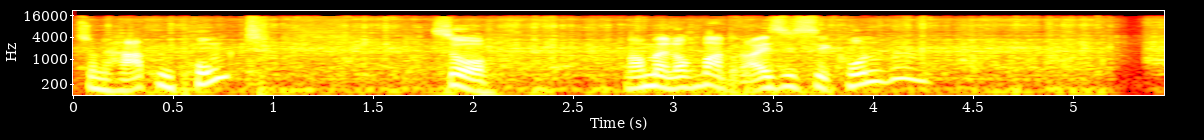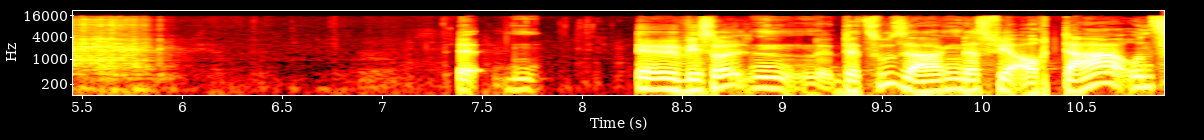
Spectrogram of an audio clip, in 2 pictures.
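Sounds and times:
speech: 0.0s - 1.1s, 1.8s - 2.2s, 2.8s - 4.4s, 7.4s - 10.9s
coffee beans being ground in grinder: 0.0s - 6.1s.

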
